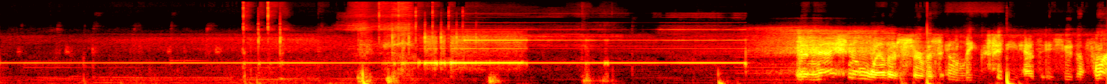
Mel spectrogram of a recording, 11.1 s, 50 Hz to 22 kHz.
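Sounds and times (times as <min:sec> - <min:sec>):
steady high alarm tone: 0:00.0 - 0:10.3
clicks: 0:02.4 - 0:02.9.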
